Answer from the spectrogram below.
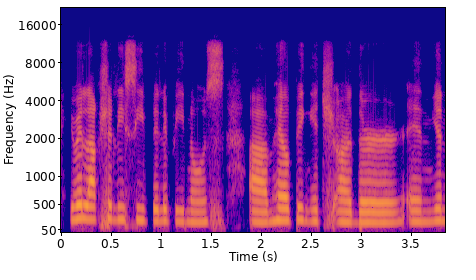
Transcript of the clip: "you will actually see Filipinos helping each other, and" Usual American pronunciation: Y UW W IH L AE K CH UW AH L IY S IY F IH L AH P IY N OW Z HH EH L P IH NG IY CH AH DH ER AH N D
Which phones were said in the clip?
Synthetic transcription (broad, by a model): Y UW W IH L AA K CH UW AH L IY S IY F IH L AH P IY N OW S HH EH L P IH NG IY CH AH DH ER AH N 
